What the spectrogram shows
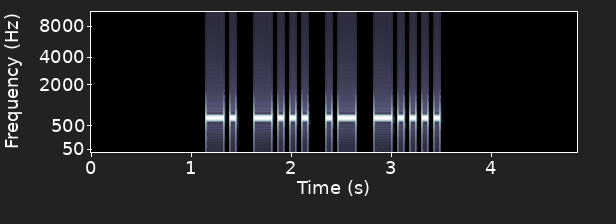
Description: Morse code, heard as a keyed tone, about 20 wpm, 700 Hz. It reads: NBA6
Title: All Cut Numbers - 4-Digit 20wpm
